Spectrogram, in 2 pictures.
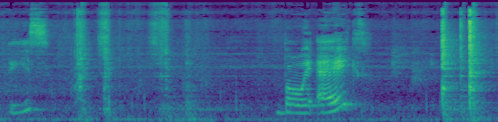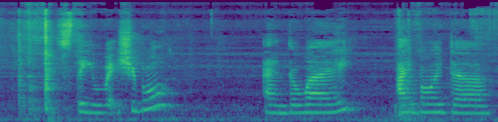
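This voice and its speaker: A woman's voice: a little high, noisy background. A woman from Thailand with a Thai accent, casually walking through a home-cooked meal in simple broken English. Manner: simple broken English, naming dishes one by one. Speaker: cooking vlogger. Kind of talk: casual cooking and eating vlog.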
